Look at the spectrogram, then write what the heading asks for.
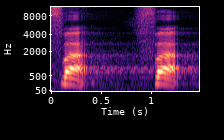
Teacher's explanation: Kemudian fa-nya dibaca pendek, ya. Makharijul huruf fa ini tepatnya di perut bibir sebelah dalam tersentuh dengan ujung gigi seri bagian atas · sifatnya adalah hamas, ada desis anginnya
